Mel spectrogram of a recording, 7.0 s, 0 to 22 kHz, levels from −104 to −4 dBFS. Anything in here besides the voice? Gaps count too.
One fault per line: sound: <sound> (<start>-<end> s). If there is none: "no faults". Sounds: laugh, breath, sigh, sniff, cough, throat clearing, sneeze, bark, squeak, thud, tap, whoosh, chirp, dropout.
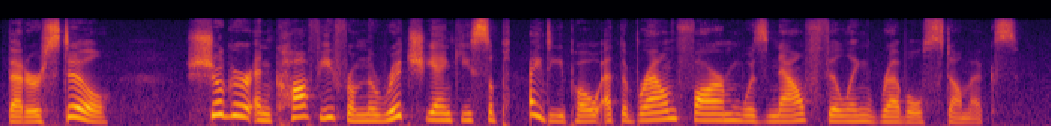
sound: dropout (3.4-3.5 s)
